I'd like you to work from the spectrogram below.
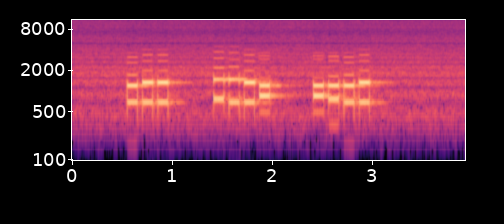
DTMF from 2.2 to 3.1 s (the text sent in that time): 7412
